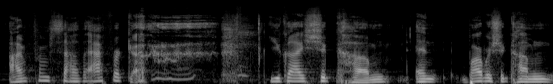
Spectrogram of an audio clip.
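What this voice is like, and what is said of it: South African accent. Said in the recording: “With a South African accent.”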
